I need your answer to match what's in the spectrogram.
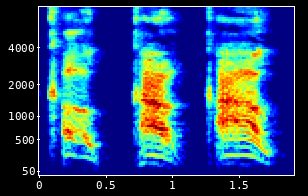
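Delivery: very high, loud goblin cries; excited goblins rushing off; goblins crying. Acted. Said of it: "went the goblins".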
